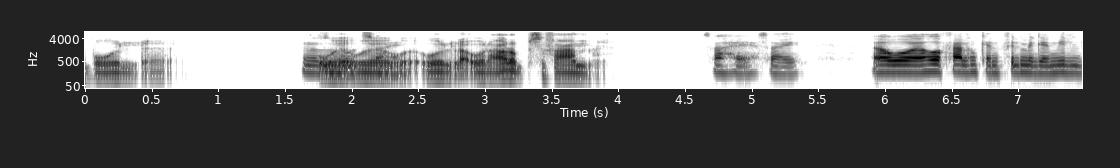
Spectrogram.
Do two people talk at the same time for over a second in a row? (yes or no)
no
